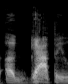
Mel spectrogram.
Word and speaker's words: agape: Now, if you look at it, it looks like agape, but it's pronounced agape love, A-G-A-P-E.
